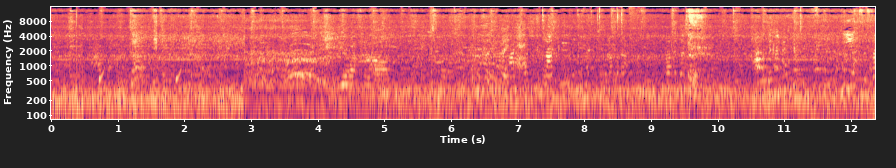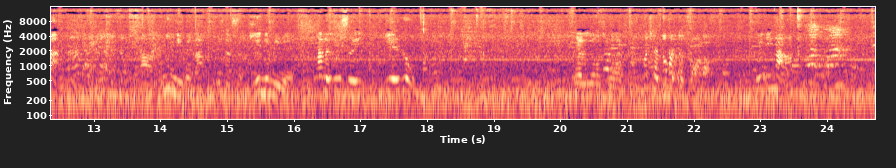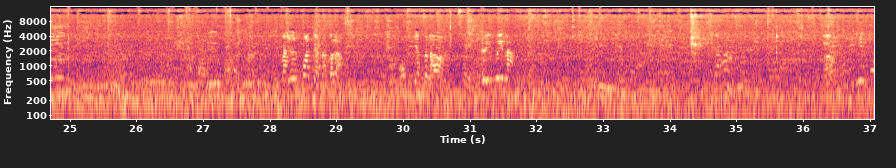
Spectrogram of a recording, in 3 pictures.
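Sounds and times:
faint voices: 0.0s - 37.0s
restaurant background rumble: 0.0s - 37.0s.

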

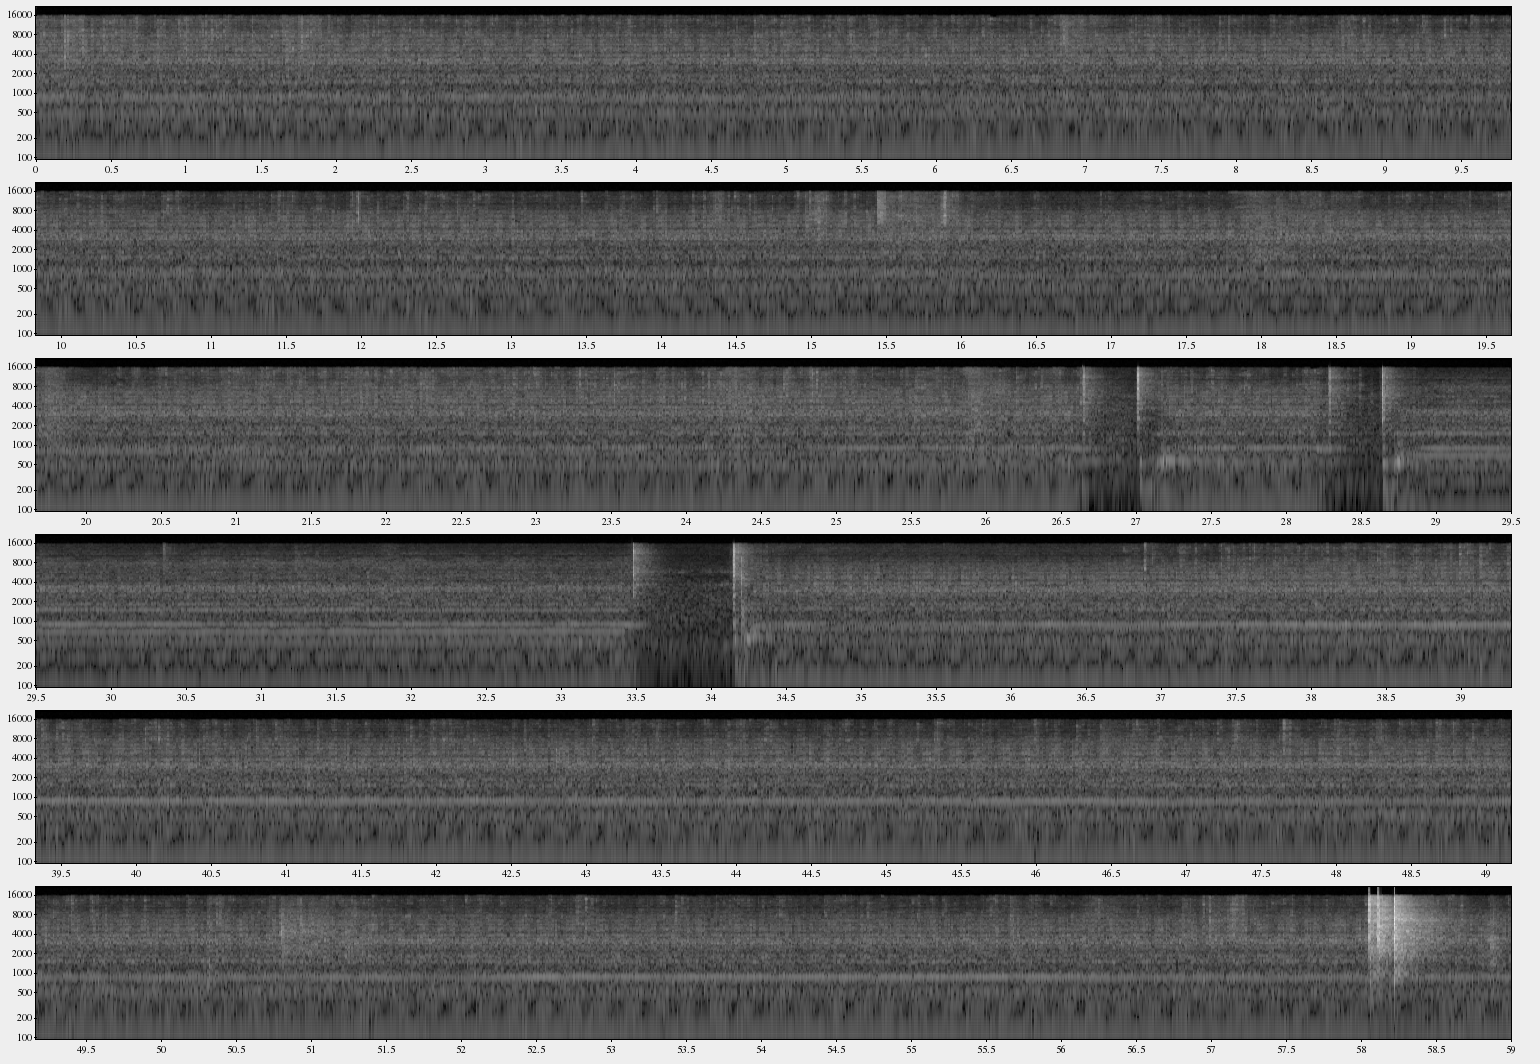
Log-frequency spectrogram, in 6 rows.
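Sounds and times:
electric meat grinder running: 0.0s - 33.6s, 34.2s - 59.0s.

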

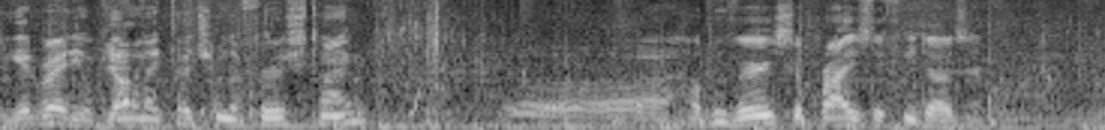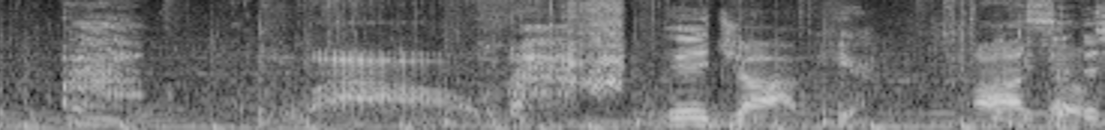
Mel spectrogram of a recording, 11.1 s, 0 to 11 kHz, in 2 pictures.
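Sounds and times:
background music: 0.0s - 11.0s
fish splashing water: 1.7s - 3.0s.

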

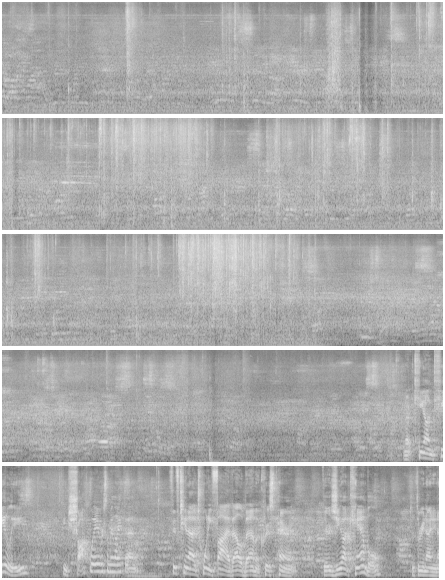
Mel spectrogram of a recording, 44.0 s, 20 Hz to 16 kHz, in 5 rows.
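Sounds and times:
steady low hum: 0.0s - 41.8s
wrapper crackling: 8.3s - 13.0s, 20.2s - 24.0s.

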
